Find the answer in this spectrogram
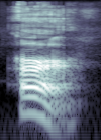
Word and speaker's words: or: Most of the time, in natural speech, we don't say or, we say er.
